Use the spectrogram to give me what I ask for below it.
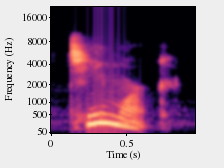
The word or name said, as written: Teamwork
